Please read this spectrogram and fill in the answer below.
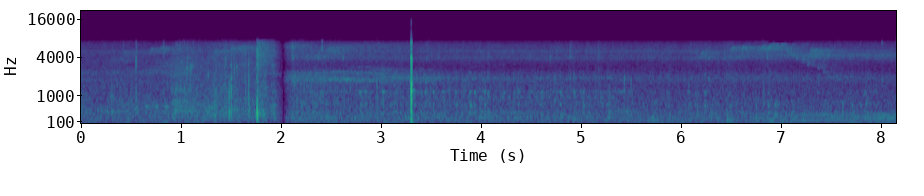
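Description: Quiet bush ambience with faint rustling of footsteps through dry leaf litter, and one sharp click a little over three seconds in.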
